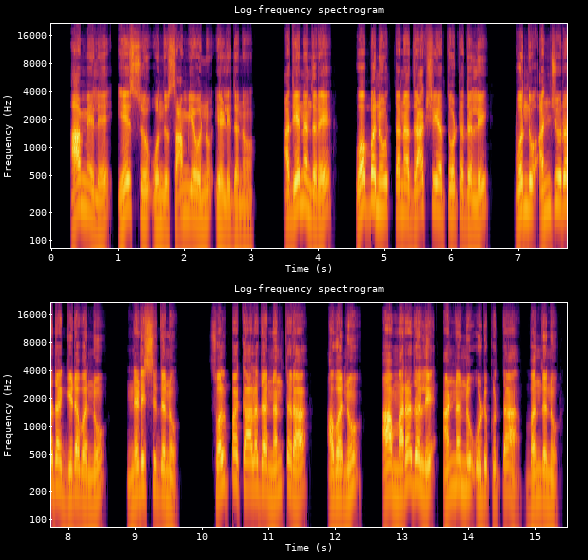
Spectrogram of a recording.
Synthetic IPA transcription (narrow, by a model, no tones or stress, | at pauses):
aːme̞ːle̞je̞ːsuo̞nd̪usaːmjɐʋɐnːuʔe̞ːɭid̪ɐnṵ | ɐd̪e̞ːnɐnd̪ɐɾe̞ | ɔbːɐnut̪ɐnːɐd̪ɾaːkʂɛjɐt̪ɔːʈɐd̪ɐlːi | ʔo̞nd̪uʔɐɲd͡ʒuːɾɐd̪ɐɡiɽɐʋɐnːu | nɐɽisid̪ɐnu | sʋɐlpɐkaːlɐd̪ɐnɐnt̪ɐɾɐː | ʋɐnu | aːmɐɾɐd̪ɐlːiɐɳːɐnːuʔuɽukut̪ːaːbɐnd̪ɐnṵ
